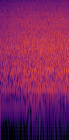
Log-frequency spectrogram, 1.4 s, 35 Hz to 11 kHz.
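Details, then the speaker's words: 1964 Cessna 210D with IO-520 engine, long stored, climbing out after takeoff at 2500 rpm, full mixture, airspeed 120, 500 ft/min, gauges in the green: steady, even drone with no misses, surging or roughness; healthy climb power. "Okay. 2500 RPMs. That's healthy. That's fine. We're still full mixture."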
